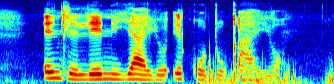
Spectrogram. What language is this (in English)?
Xhosa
